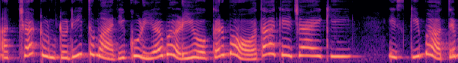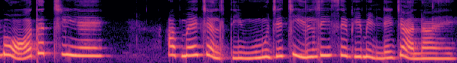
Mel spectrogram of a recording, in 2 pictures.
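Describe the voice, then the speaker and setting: Using a cartoonish character voice, a woman speaks at a very slow pace with an extremely high pitch. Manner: chatty, lively.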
